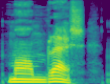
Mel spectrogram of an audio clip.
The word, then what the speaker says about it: مامرش: تلفظش اینطوره مامرش مثل ماموستا مام استاد میگن ماموستا مام به علاوه استاده به علمای بزرگ دین میگن بله مرسی از تذکرتون مامرش مام یک پیشفند برای بزرگ است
